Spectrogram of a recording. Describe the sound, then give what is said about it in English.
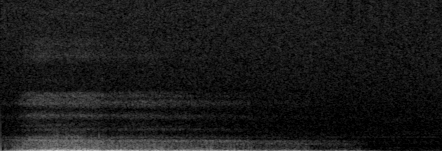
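One long, deep breath rushes out in a steady, breathy stream that slowly fades over about three seconds and then stops, with no speech. “I want you to stop for a few minutes and take a few big deep breaths with me. You ready? In and out.”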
